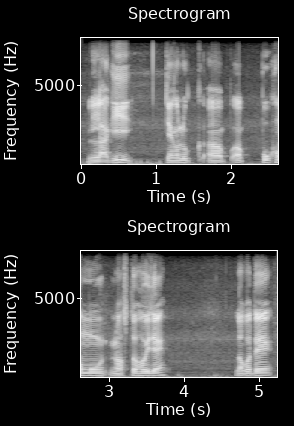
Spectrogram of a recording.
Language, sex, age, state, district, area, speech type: Assamese, male, 30-45, Assam, Lakhimpur, rural, spontaneous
